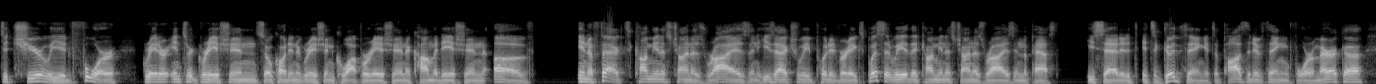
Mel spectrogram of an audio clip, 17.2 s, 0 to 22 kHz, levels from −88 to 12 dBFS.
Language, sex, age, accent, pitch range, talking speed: English, male, 30-49, American, 100-115 Hz, 145 wpm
